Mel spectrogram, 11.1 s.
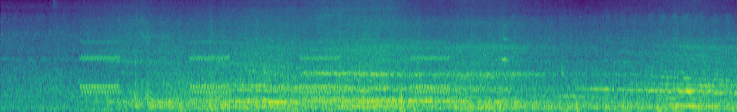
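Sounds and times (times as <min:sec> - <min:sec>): train running noise: 0:00.0 - 0:11.0
two-tone electronic warning chime: 0:01.2 - 0:01.9, 0:02.8 - 0:03.6, 0:04.5 - 0:05.4, 0:06.0 - 0:07.0
train whine falling in pitch: 0:01.2 - 0:02.1, 0:02.8 - 0:07.8.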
